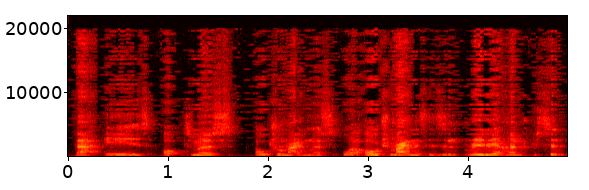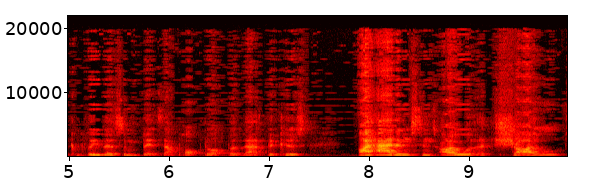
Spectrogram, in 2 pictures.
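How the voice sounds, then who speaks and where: A man with a voice on the high side hosts a casual update for his channel, where he reviews toys. Speaking at a normal speed to viewers, he rambles and repeats words and phrases. The room he's in is echoey.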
